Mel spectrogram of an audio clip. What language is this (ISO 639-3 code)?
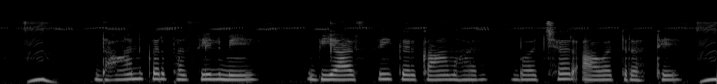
hne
